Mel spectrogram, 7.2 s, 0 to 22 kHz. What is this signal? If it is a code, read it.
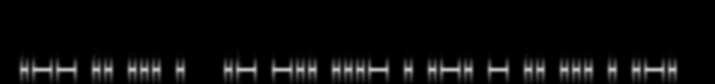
Morse code, heard as a keyed tone, about 20 wpm, 700 Hz. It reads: WISE ADVERTISER
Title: Pangram Challenge v2 - 20wpm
